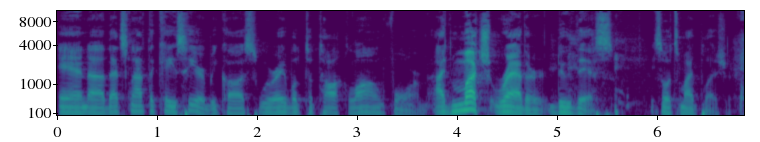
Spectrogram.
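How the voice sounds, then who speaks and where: With an American accent, a plain, everyday voice speaks at a moderate pace with ordinary pitch variation. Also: man, medium pitch for a man. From US, army bases across the country and Germany. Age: 60s. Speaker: retired sportscaster. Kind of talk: interview.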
